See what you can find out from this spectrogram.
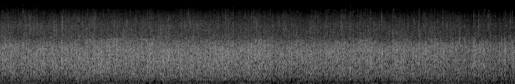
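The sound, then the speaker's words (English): Steady, dense applause from an audience, a continuous crackle of many hands clapping at an even loudness for several seconds, with no voices standing out. “Save your applause, because there are so many people.”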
